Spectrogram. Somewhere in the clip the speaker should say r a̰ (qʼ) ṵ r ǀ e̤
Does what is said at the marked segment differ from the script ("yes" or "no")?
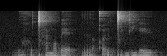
no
